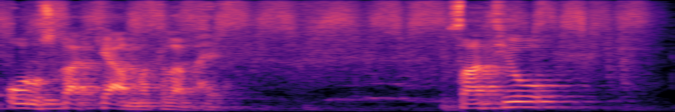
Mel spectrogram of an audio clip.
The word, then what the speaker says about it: हंस: पक्षी का नाम है यहां अनुस्वार से जोर पड़ेगा जब आप बोलेंगे तो इसे कहेंगे हंस जबकि यह हंसना यहां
